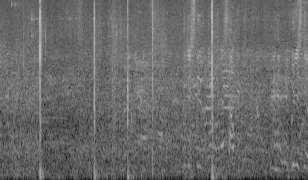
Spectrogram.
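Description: A basketball bouncing on a hardwood court: four sharp thuds at uneven intervals, about one, two, two and a half and four seconds in, over a background of people's voices.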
